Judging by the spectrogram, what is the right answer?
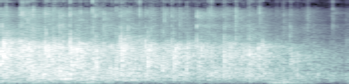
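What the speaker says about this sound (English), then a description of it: "Big round of applause for Toastmaster." A room of Toastmasters club members applauds the incoming Toastmaster at a meeting, a dense, steady patter of many hands clapping close by that fades slightly toward the end, with no talking over it.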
